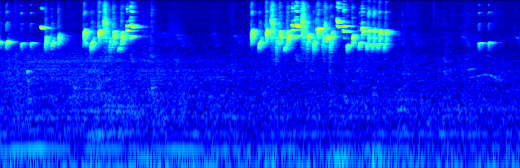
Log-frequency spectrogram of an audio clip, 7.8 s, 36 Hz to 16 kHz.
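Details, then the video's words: European goldfinch singing in the campero style: two bursts of fast, liquid, twittering high notes, with short tinkling phrases before, between and after them. "El Jilguero BiH 21"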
